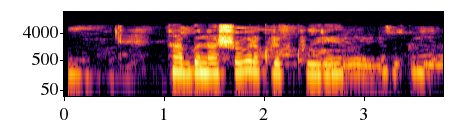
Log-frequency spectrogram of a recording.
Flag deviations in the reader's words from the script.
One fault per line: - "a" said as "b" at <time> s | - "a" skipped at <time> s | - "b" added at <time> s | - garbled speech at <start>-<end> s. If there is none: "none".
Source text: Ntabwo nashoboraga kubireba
- "kureka" added at 2.0 s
